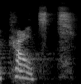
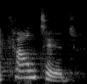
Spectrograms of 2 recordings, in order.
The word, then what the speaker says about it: counted: to change that exactly so I can't say I count that's not gonna work so I have to include a vowel I counted I counted verbs like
